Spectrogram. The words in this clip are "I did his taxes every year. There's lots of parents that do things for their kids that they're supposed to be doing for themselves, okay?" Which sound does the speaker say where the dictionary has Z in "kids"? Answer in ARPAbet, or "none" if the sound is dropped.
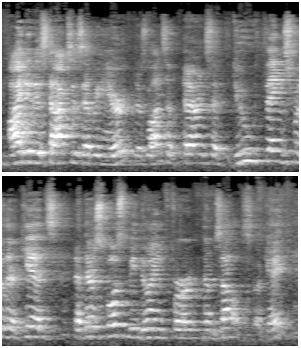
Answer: Z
